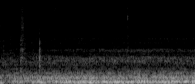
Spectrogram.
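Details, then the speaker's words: 5kW Chinese diesel heater heating a home, restarted after running on 2 pins to check for excess fuel burn, now fired up on 3 pins with warm air coming out: steady low rumble, even hum, no knocks or surging; normal running. "That's warm air coming out of there. And we'll go inside. Yep. It's on 3 pins and it's working."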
